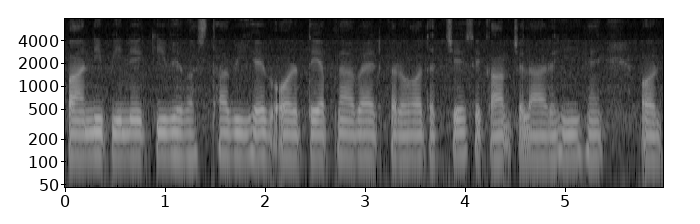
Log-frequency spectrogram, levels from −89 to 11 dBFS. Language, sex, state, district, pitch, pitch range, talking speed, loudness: Hindi, male, Bihar, Saharsa, 115 Hz, 115-120 Hz, 180 wpm, -35 LUFS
